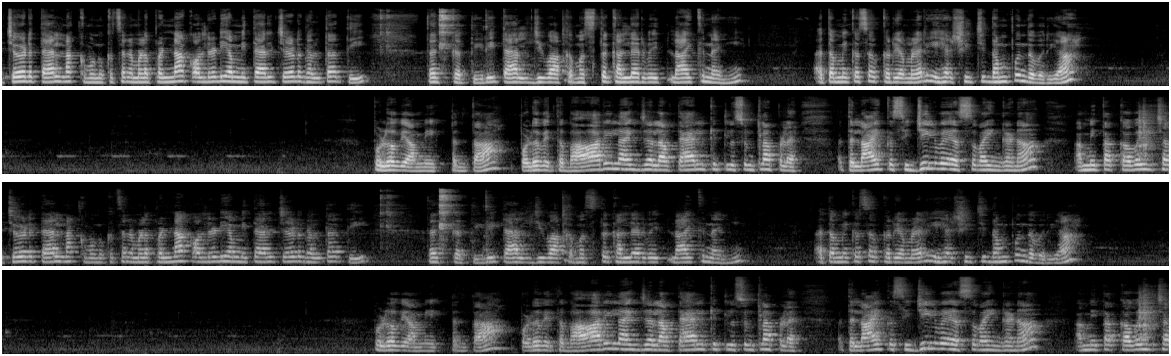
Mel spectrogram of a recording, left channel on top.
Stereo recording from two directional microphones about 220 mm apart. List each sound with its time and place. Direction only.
0.0 s speech: 50° left (ahead or behind)
15.4 s speech: 50° left (ahead or behind)
17.2 s speech: 30° left (ahead or behind)
22.4 s speech: 50° left (ahead or behind)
